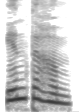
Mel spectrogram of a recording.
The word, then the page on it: ಎಂತಹಂ: kannada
